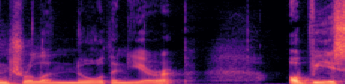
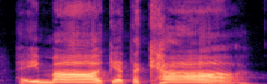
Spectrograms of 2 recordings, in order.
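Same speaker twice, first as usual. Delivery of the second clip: very loud put-on Boston accent, "car" drawn out; 7 semitones higher, 10 dB louder than usual. Trading accent attempts, the speaker tries a Boston accent. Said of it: "I can do like Boston".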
